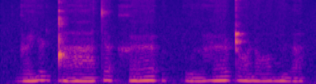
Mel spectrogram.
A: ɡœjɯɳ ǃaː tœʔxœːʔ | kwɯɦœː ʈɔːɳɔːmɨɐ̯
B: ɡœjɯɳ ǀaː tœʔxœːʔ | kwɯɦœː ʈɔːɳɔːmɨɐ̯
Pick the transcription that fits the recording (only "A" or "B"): A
